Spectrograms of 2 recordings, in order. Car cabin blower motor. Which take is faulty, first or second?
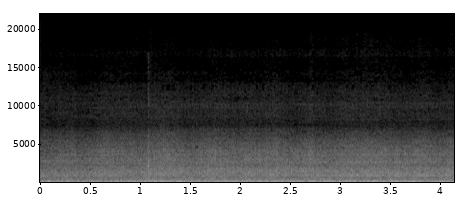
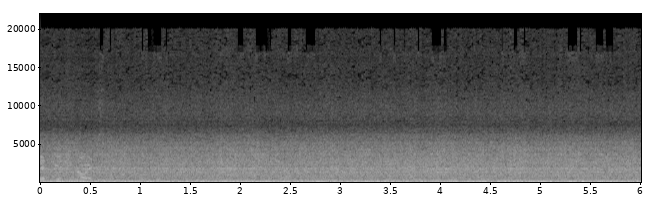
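first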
